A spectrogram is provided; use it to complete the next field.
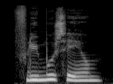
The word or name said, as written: flymuseum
